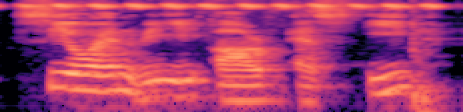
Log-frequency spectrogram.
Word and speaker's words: converse: these words and remember them so that you pronounce them correctly yourself okay here we are the first word c-o-n-v-e-r-s-e c o n v e r s e is what is it converse converse basically means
